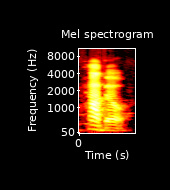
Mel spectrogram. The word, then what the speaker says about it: habeo: Да, буква H, она читается как английская такая легкая. Habeo, habeo. Почти не слышно.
